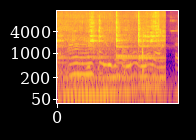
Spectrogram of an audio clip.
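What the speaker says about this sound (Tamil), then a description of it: "வெங்காயம் வெங்காயம் நல்லா வதங்கிடுச்சு" Onions, ginger paste and green chillies sauteing in a pan for a large batch of chicken gravy: a steady close sizzle with a few sharp scrapes of a stirring spoon, ending abruptly.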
